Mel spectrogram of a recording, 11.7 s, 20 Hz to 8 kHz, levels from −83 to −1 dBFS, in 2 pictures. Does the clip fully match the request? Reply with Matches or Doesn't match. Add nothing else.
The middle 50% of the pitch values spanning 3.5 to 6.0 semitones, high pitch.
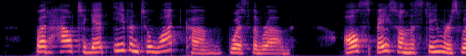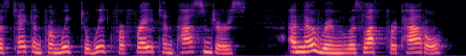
Matches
